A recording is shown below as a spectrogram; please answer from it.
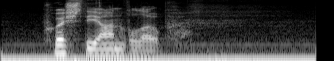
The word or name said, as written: push the envelope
